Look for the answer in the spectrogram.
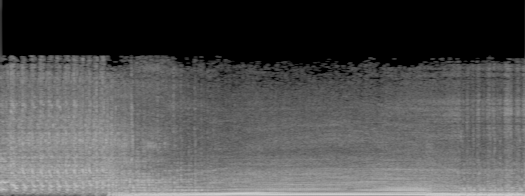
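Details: Used Toyota demolition-derby car, idle raised by refitting the throttle cable, starts, revs up and settles into an uneven, stumbling idle with occasional misses; it is misfiring, cause not yet found.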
